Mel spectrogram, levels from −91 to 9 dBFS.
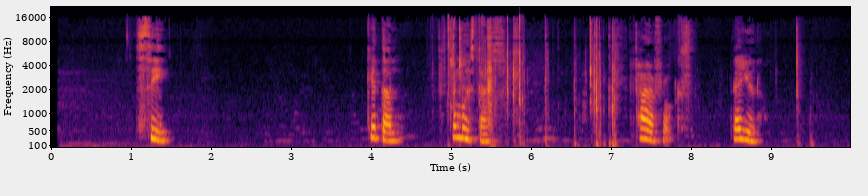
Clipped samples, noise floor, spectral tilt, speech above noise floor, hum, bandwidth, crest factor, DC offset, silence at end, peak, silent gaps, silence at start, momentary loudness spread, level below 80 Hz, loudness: under 0.1%; -61 dBFS; -3 dB/octave; 46 dB; none; 16.5 kHz; 20 dB; under 0.1%; 0.45 s; 0 dBFS; none; 1.1 s; 19 LU; -56 dBFS; -17 LUFS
